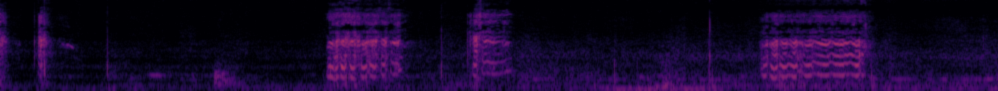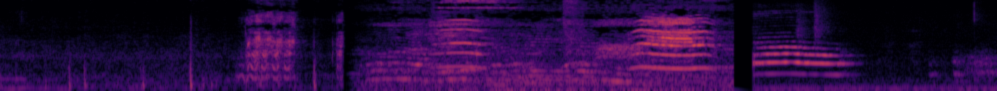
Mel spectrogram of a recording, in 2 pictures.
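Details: House cat yowling: after scattered thumps and rustles, a run of loud, wavering, strained meows rises and falls over several seconds, ending in two clipped, descending mews.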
